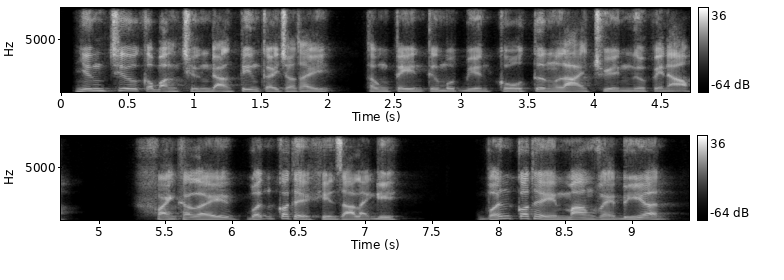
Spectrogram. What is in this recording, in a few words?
narration; Vi Sao Nao Bo Danh Thuc Ban Truoc Nguy Hiem; StickerMan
